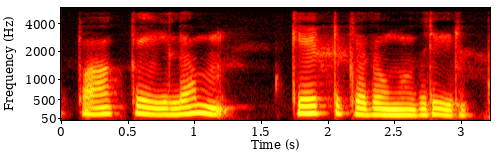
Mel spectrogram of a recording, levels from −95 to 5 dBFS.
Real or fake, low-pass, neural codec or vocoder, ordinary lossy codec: fake; 5.4 kHz; autoencoder, 48 kHz, 32 numbers a frame, DAC-VAE, trained on Japanese speech; none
